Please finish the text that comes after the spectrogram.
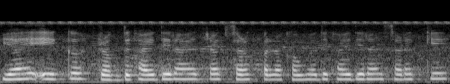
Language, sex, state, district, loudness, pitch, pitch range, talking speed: Hindi, female, Chhattisgarh, Raigarh, -16 LUFS, 240 Hz, 230-245 Hz, 250 wpm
